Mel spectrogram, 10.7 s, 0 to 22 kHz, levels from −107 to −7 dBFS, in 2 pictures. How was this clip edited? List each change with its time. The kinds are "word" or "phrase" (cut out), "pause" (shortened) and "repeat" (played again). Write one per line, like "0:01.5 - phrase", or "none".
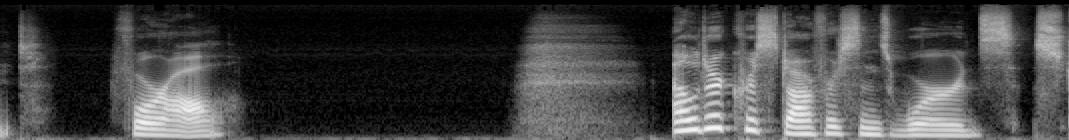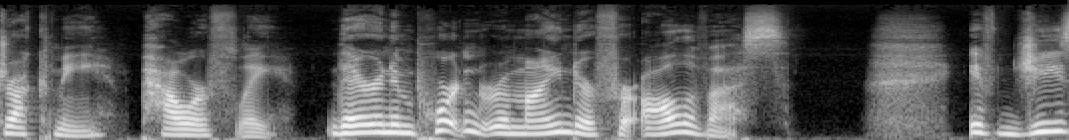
0:06.9 - pause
